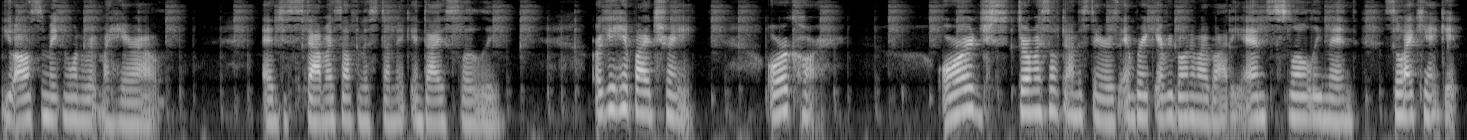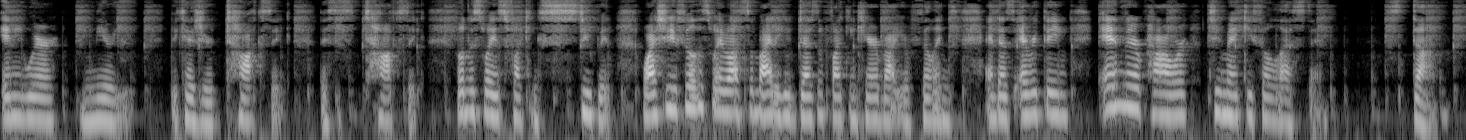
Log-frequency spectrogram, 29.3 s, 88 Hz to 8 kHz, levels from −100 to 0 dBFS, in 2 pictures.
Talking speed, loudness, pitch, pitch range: 190 wpm, -29 LUFS, 180 Hz, 165-200 Hz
